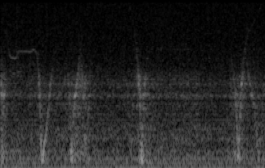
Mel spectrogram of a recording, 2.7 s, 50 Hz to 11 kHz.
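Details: General Electric C600 radio during RF capacitor replacement: low hum under sliding whistles and swooping chirps every half second or so; odd noises, cause unknown.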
